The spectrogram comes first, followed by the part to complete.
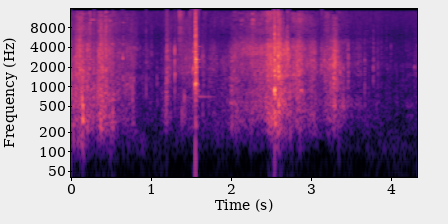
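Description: Rustling and scraping from handling the torn-open couch's upholstery and springs, in two stretches, with a single sharp click or knock about a second and a half in.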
